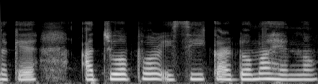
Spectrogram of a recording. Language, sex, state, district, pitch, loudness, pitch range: Karbi, female, Assam, Karbi Anglong, 235 Hz, -14 LUFS, 225-240 Hz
